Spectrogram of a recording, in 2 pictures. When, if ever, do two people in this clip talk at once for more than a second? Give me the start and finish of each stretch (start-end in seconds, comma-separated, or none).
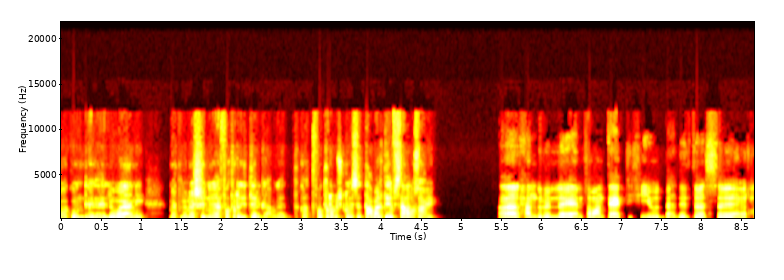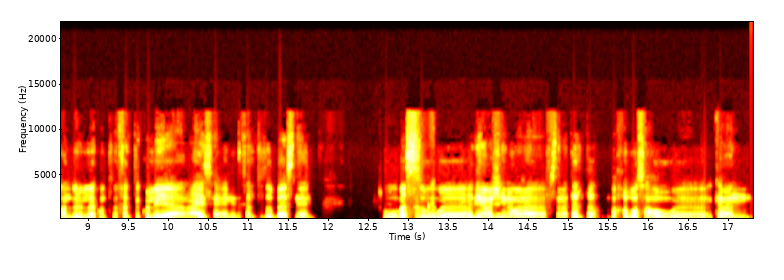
13.1-14.6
